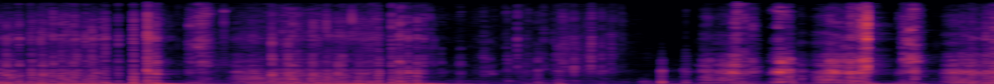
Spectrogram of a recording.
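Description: A hand with long black nails scrapes a utility knife blade across a solid, dry pink bar of soap, making a series of dry, crunchy scraping and shaving strokes. The sound is bright and gritty, with a low rumble under the first half and sharper, louder cuts near the end.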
